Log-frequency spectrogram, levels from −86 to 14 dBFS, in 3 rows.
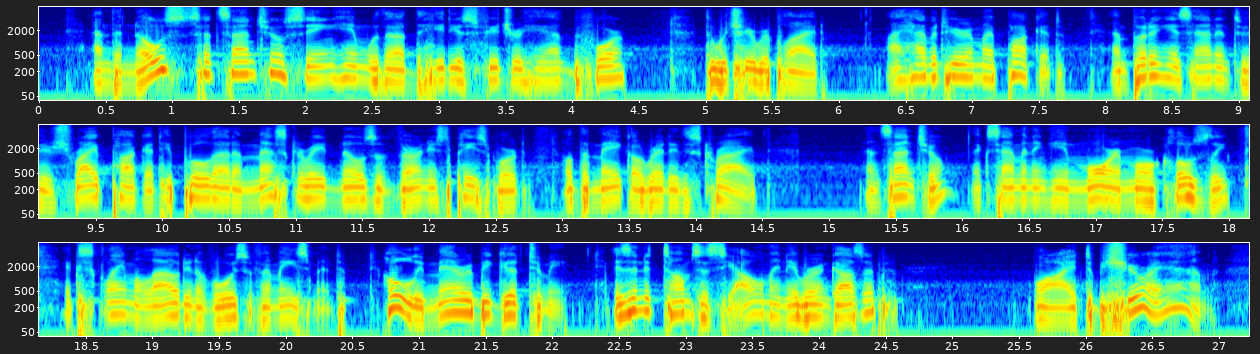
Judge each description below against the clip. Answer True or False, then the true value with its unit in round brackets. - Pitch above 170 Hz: False (120 Hz)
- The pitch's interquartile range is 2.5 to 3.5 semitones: False (4.3 semitones)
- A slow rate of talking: False (180 wpm)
